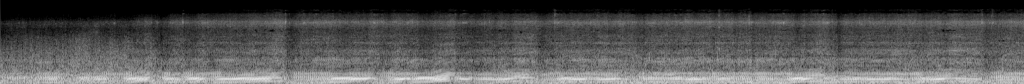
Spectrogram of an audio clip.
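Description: Beta dirt bike engine under way on a loose trail, revving up and dropping back again and again as the throttle opens and closes.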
